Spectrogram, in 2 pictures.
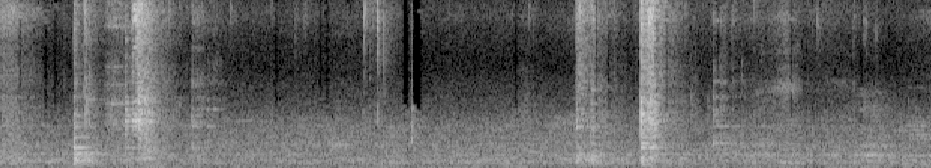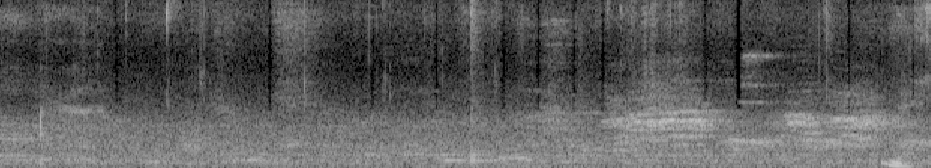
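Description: Shrimp roast in coconut milk being stirred and scooped from a pan: scattered metallic clinks and scrapes of a spoon against the pan, a few sharper knocks, over a low background with faint voice.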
